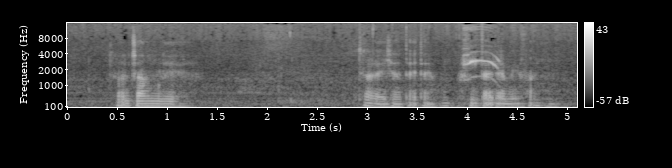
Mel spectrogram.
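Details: A small pet cat being scratched indoors, a test said to make it roll over; a brief arched, rising-then-falling meow near the end, with a woman talking loudly in Chinese before and through it.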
